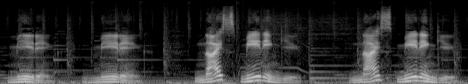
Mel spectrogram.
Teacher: このミーティングの T 母音挟まれてるので濁らせて低めの L みたいな感じでミーティングじゃなくてミーティング、これがやっぱりね慣れた発音かなと。ミーティング、ミーティング、ナイスミーティングユー、ナイスミーティングユー。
